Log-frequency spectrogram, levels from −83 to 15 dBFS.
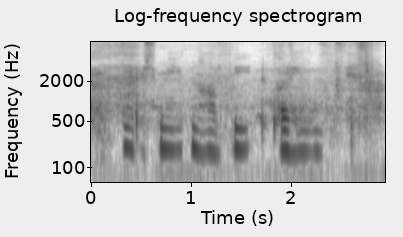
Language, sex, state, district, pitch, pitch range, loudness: Hindi, female, Uttar Pradesh, Hamirpur, 190 Hz, 180-195 Hz, -22 LUFS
